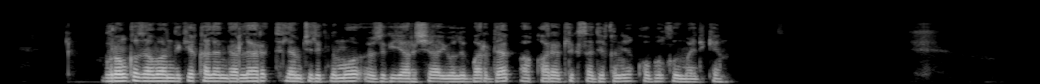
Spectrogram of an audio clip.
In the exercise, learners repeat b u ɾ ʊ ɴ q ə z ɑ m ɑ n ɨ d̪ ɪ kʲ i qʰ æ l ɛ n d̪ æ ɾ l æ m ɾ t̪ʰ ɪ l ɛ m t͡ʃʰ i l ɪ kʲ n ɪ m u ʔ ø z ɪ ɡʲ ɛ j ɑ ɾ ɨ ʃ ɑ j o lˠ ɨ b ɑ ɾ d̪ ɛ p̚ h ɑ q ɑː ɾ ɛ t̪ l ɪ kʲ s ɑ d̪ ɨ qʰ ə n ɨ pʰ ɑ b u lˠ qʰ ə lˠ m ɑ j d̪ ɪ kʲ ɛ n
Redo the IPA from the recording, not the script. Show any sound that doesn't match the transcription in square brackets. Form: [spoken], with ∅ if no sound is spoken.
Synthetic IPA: b u ɾ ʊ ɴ q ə z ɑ m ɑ n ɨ d̪ ɪ kʲ i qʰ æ l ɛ n d̪ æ ɾ l æ [∅] ɾ t̪ʰ ɪ l ɛ m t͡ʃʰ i l ɪ kʲ n ɪ m u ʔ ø z ɪ ɡʲ ɛ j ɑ ɾ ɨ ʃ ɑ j o lˠ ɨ b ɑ ɾ d̪ ɛ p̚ h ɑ q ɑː ɾ ɛ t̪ l ɪ kʲ s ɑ d̪ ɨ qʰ ə n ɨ [qʰ] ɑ b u lˠ qʰ ə lˠ m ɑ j d̪ ɪ kʲ ɛ n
